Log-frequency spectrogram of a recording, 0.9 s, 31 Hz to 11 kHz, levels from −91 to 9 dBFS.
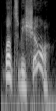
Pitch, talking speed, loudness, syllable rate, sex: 165 Hz, 265 wpm, -18 LUFS, 5.4 syllables/s, male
